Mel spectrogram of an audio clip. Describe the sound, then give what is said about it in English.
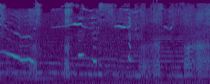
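Newborn puppies whimpering: a few thin, high whines and yips, some sliding downward in pitch, soft and close together over a quiet background. “Aren't they the most adorable puppies you've ever seen?”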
